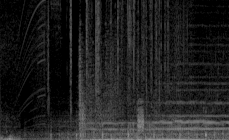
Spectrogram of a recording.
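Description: Cartoon electric power-up sound effect: a robotic fist charging with electricity. A loud, low, throbbing hum with steady high tones over it starts suddenly, just under a second in, after a click.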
